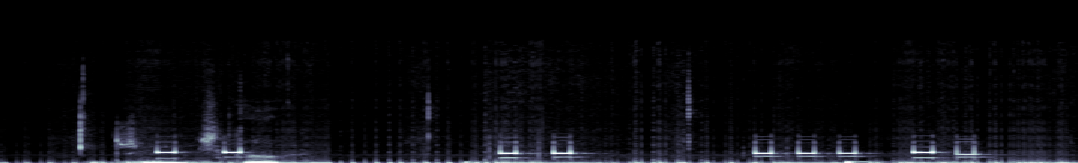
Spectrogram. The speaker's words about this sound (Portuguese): Para recuperação do número de contrato, por favor, digite diretamente no seu telefone o seu NIF.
